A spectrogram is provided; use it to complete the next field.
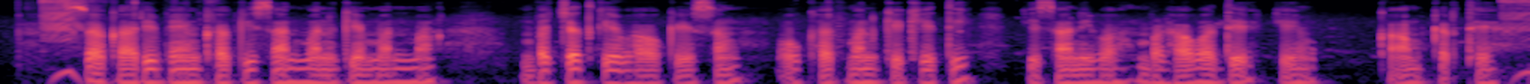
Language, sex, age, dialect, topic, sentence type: Chhattisgarhi, male, 25-30, Eastern, banking, statement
